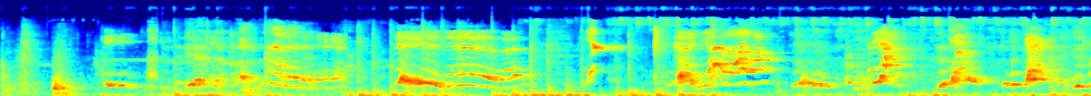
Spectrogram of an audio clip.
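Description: Young children's voices over background music.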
